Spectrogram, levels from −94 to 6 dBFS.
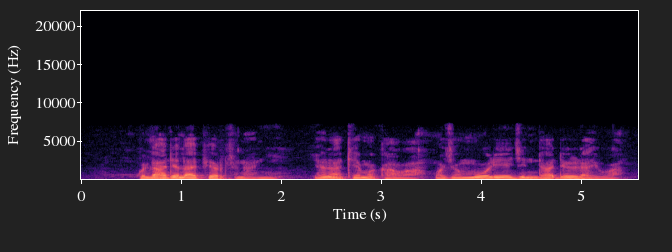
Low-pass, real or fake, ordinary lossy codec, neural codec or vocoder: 7.2 kHz; real; none; none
